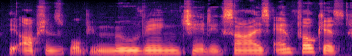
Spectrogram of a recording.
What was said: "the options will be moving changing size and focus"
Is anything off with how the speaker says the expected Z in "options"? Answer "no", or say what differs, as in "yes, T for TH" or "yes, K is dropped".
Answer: no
